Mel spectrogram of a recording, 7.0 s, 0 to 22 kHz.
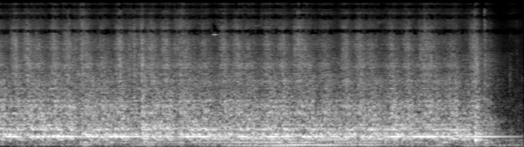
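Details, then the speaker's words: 1969 Ford Galaxie XL GT convertible, 429 with four-speed manual, first start of project: steady cranking with starter whine for about seven seconds but never catches; crank, no start, spark questioned though new correct coil fitted. "No, it's not happy. You mean it's not getting a spark?"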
